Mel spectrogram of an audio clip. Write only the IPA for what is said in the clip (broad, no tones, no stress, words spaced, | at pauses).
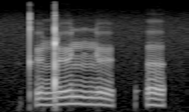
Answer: kʼøŋ͡ǃønːø | ʔə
